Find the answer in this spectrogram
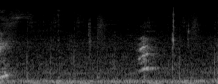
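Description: A small dog gives a single short, high-pitched yip about one and a half seconds in, over a low steady room hum.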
